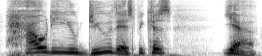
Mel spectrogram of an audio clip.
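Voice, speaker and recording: Guy on a podcast, bit higher voice, animated storyteller doing little quotes, really dry sound. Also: measured pace, no room sound. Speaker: podcast host. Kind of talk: casual podcast conversation.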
